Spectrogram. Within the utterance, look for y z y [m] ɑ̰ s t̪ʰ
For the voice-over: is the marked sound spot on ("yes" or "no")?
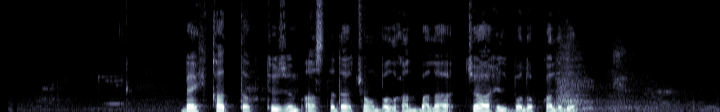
yes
